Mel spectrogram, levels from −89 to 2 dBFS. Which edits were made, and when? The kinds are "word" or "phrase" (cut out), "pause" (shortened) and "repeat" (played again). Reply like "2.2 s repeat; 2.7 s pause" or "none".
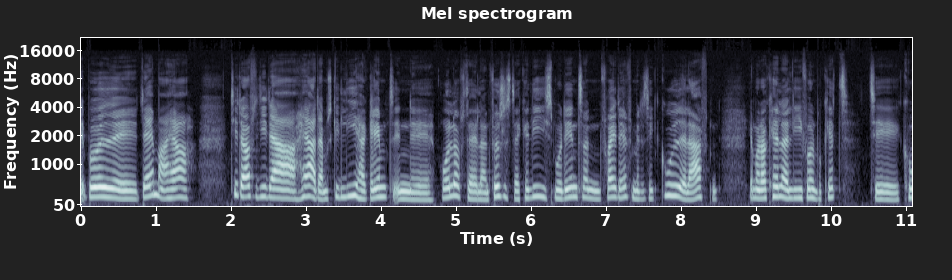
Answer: none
